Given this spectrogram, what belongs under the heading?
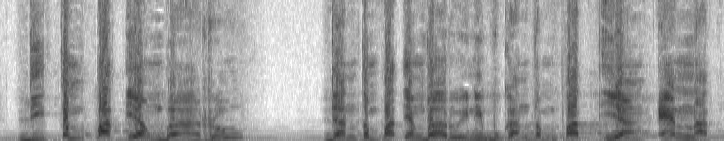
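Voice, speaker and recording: A pastor preaching a sermon to his congregation, addressing them again and again. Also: sits high. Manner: preaching to the congregation, often calls them brothers and sisters.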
